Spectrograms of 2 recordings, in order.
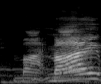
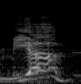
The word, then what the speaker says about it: Mie: My- May. May? M-I-E. M-I-E's pronunciation. Google Translate? Is it Mia? No, it's my.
